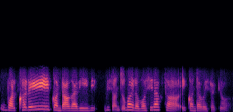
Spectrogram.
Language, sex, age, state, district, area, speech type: Nepali, female, 18-30, West Bengal, Darjeeling, rural, conversation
